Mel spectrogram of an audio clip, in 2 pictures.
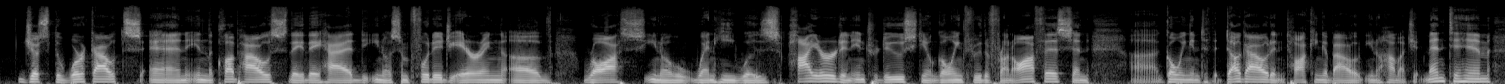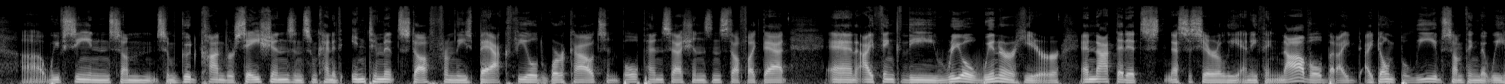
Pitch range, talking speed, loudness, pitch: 95-115 Hz, 190 wpm, -20 LUFS, 105 Hz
